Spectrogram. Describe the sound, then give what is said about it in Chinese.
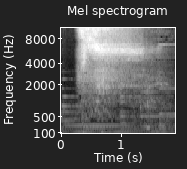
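A sudden wet, hissing burst of spattering blood, a sound effect, bright and loud at first, then trailing off into a softer sustained spatter for over a second; no voices. “血意四溅的声音”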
